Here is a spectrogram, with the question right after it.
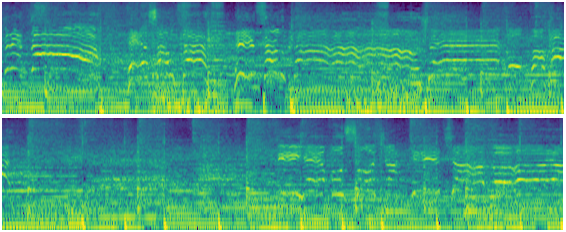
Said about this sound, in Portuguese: Vamos louvar e aplaudir o Rei dos Reis. Abalar o céu em uma só voz.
